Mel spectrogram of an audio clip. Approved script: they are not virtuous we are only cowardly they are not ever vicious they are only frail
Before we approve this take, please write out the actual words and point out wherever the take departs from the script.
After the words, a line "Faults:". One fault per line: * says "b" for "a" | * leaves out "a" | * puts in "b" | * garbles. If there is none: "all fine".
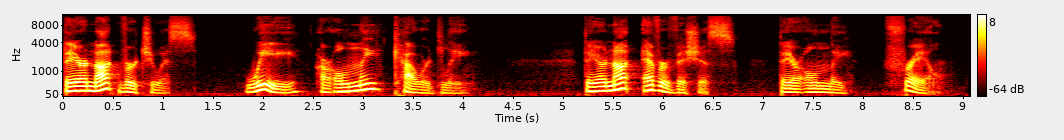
they are not virtuous we are only cowardly they are not ever vicious they are only frail
Faults:
all fine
